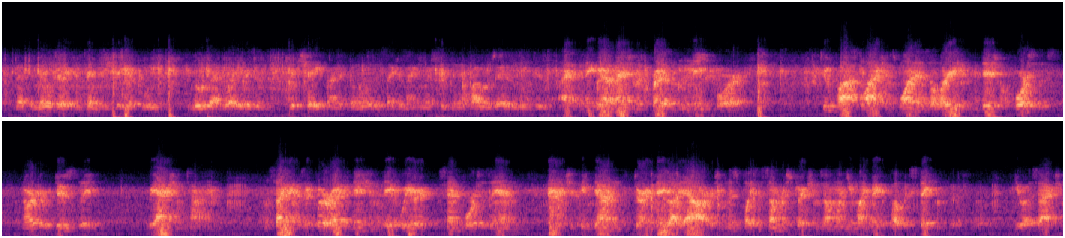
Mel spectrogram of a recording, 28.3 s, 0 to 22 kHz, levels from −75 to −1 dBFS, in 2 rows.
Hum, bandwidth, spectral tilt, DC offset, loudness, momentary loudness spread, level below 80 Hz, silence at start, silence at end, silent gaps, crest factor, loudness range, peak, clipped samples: none; 10.5 kHz; -6.5 dB/octave; under 0.1%; -15 LUFS; 12 LU; -40 dBFS; 0 s; 0 s; none; 14 dB; 5 LU; -4 dBFS; under 0.1%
